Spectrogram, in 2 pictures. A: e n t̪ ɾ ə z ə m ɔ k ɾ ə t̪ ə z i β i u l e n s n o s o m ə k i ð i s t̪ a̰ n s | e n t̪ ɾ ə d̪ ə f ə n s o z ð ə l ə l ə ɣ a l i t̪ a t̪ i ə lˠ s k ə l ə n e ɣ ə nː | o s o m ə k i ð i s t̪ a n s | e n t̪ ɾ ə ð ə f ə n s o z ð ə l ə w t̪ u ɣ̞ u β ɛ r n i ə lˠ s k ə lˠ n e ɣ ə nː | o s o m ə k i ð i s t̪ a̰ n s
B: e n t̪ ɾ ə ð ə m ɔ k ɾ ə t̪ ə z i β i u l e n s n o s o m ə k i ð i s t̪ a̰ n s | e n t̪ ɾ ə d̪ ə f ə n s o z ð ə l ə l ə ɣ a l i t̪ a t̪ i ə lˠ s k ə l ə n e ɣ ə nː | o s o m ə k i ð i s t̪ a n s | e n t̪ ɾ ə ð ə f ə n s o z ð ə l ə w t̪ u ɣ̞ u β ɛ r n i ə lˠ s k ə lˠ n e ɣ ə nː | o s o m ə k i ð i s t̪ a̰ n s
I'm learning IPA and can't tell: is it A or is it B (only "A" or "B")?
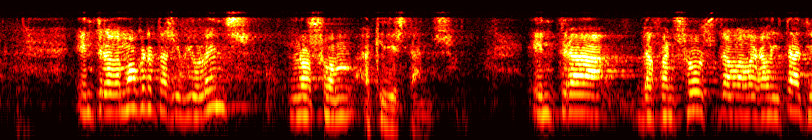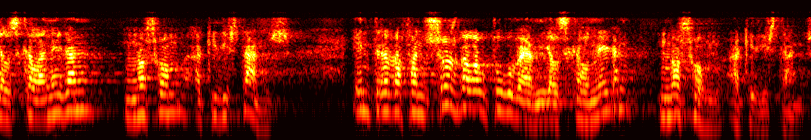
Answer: B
